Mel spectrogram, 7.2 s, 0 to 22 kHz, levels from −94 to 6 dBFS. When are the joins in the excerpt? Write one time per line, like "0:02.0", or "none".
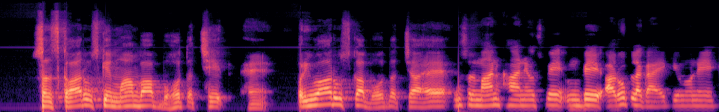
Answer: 0:04.6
